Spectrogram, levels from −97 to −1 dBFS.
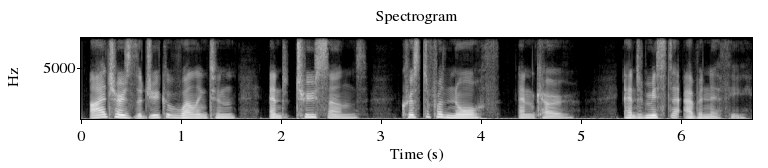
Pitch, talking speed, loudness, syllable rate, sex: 180 Hz, 145 wpm, -19 LUFS, 4.6 syllables/s, female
